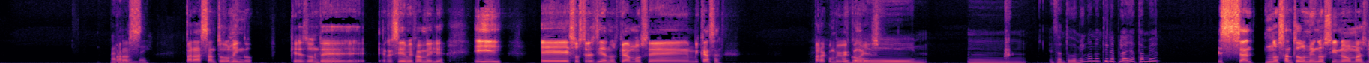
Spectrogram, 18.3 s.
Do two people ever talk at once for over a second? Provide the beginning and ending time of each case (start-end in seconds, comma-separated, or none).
none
